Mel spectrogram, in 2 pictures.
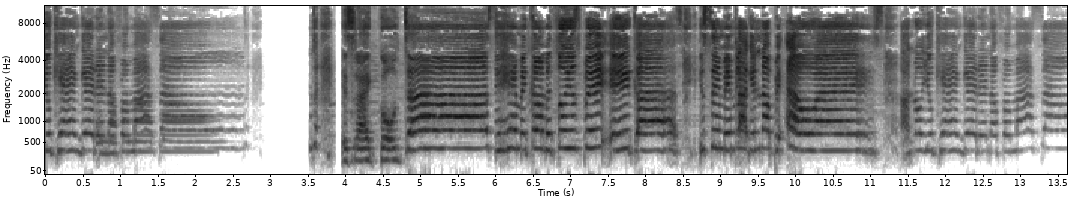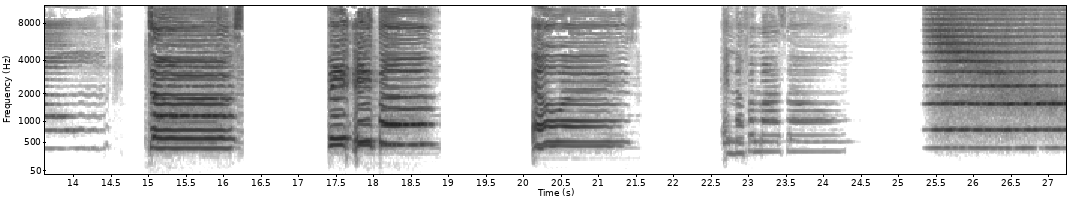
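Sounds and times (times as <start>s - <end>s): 
a cappella singing: 0.0s - 2.7s, 3.9s - 14.3s, 15.0s - 16.3s, 17.4s - 18.9s, 20.1s - 21.6s, 22.6s - 24.3s.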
